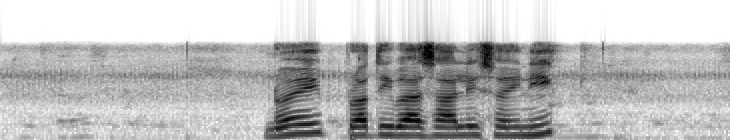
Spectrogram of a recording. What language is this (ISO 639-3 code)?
nep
